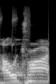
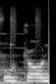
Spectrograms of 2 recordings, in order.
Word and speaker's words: Ultron: Còn đúng tiếng Anh cái chữ Ultron nó là chữ U và L mình đọc là O, còn chữ còn lại chính là Tron thì mình đọc nhanh lên là Ultron, chứ không phải là Ultron nha cam cam.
